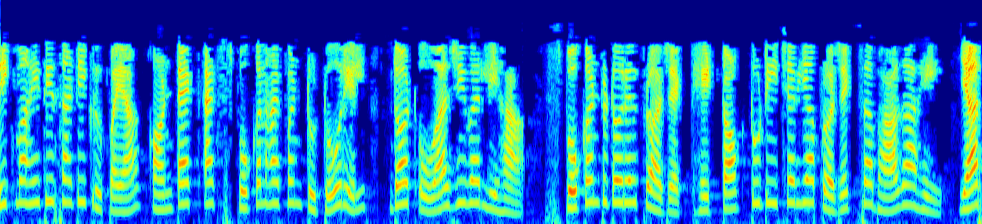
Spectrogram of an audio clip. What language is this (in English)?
Marathi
